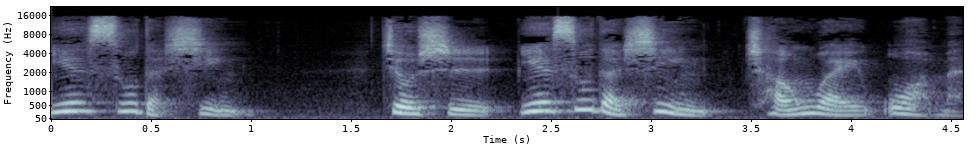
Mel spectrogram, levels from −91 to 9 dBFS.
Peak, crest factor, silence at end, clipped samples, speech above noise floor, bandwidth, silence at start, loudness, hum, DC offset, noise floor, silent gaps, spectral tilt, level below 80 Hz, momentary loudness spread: 0 dBFS; 18 dB; 0 s; under 0.1%; 35 dB; 16 kHz; 0 s; -16 LUFS; none; under 0.1%; -52 dBFS; none; -3 dB/octave; -54 dBFS; 11 LU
